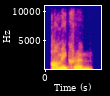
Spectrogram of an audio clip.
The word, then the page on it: omicron: Indian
